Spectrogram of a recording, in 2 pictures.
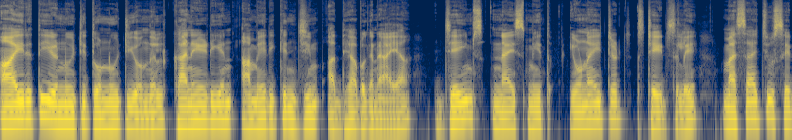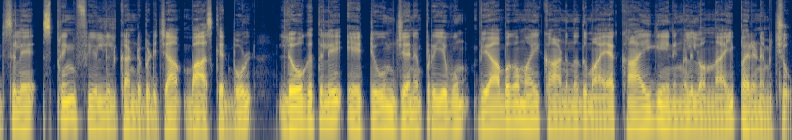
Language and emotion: Malayalam, neutral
